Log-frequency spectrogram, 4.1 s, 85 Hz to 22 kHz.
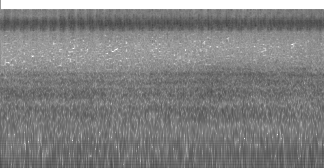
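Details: Crickets at night just after a thunderstorm near Zwettl, Austria, recorded in 24-bit stereo on an evening walk: a steady, high, shimmering trill runs unbroken throughout, over a low rumbling background of footsteps and distant noise.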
